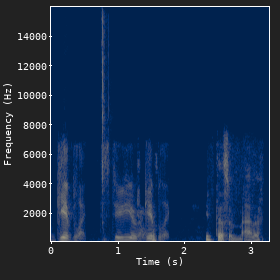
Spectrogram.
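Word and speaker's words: Ghibli: isn't that a studio jibli movie I think so yeah yeah I knew I recognized that name so fantastic wait did I just call it jibli it's pronounced gibl Studio gibl it doesn't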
